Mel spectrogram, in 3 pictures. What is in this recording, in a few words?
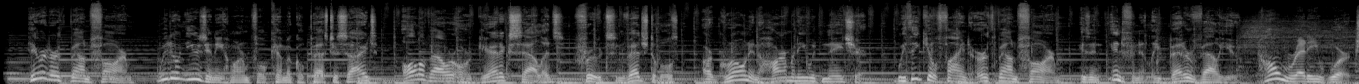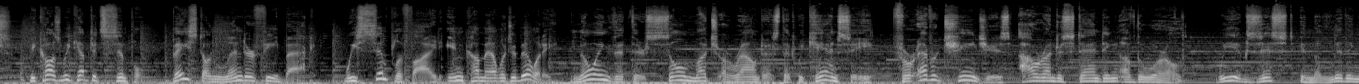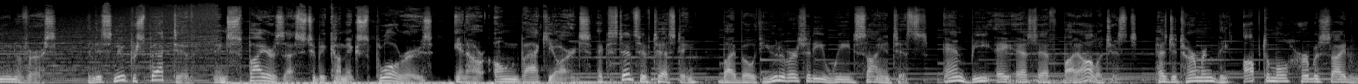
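Narration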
